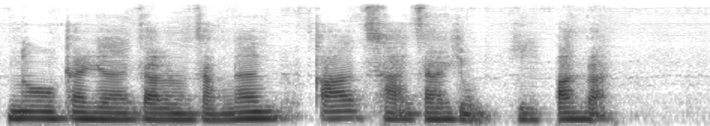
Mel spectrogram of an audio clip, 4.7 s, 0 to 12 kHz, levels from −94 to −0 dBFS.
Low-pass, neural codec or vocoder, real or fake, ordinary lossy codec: 10.8 kHz; codec, 44.1 kHz, 1.7 kbps, Pupu-Codec; fake; AAC, 64 kbps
